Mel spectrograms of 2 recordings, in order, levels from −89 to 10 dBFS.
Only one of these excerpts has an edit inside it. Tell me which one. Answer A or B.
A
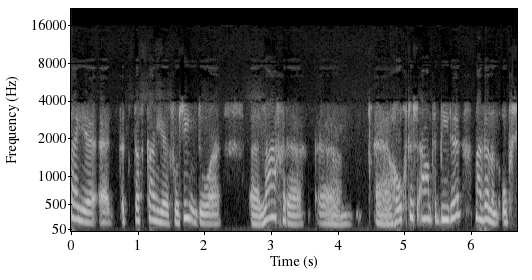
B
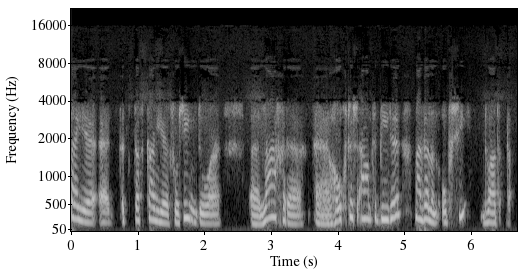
B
